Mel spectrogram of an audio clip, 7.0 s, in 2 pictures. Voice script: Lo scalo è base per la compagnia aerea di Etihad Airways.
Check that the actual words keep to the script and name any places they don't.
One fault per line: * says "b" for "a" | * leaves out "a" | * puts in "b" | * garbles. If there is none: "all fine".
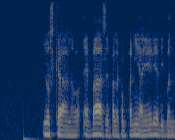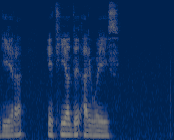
* puts in "bandiera"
